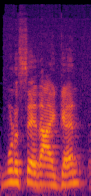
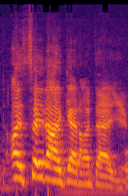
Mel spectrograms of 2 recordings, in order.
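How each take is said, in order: First: Said in the usual way. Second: Loud mock dare; loud taunt. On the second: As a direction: bark the dare like a tough guy.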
